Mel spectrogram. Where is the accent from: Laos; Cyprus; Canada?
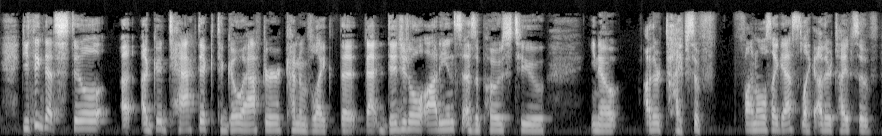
Canada; So, you know, I'm from Canada.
